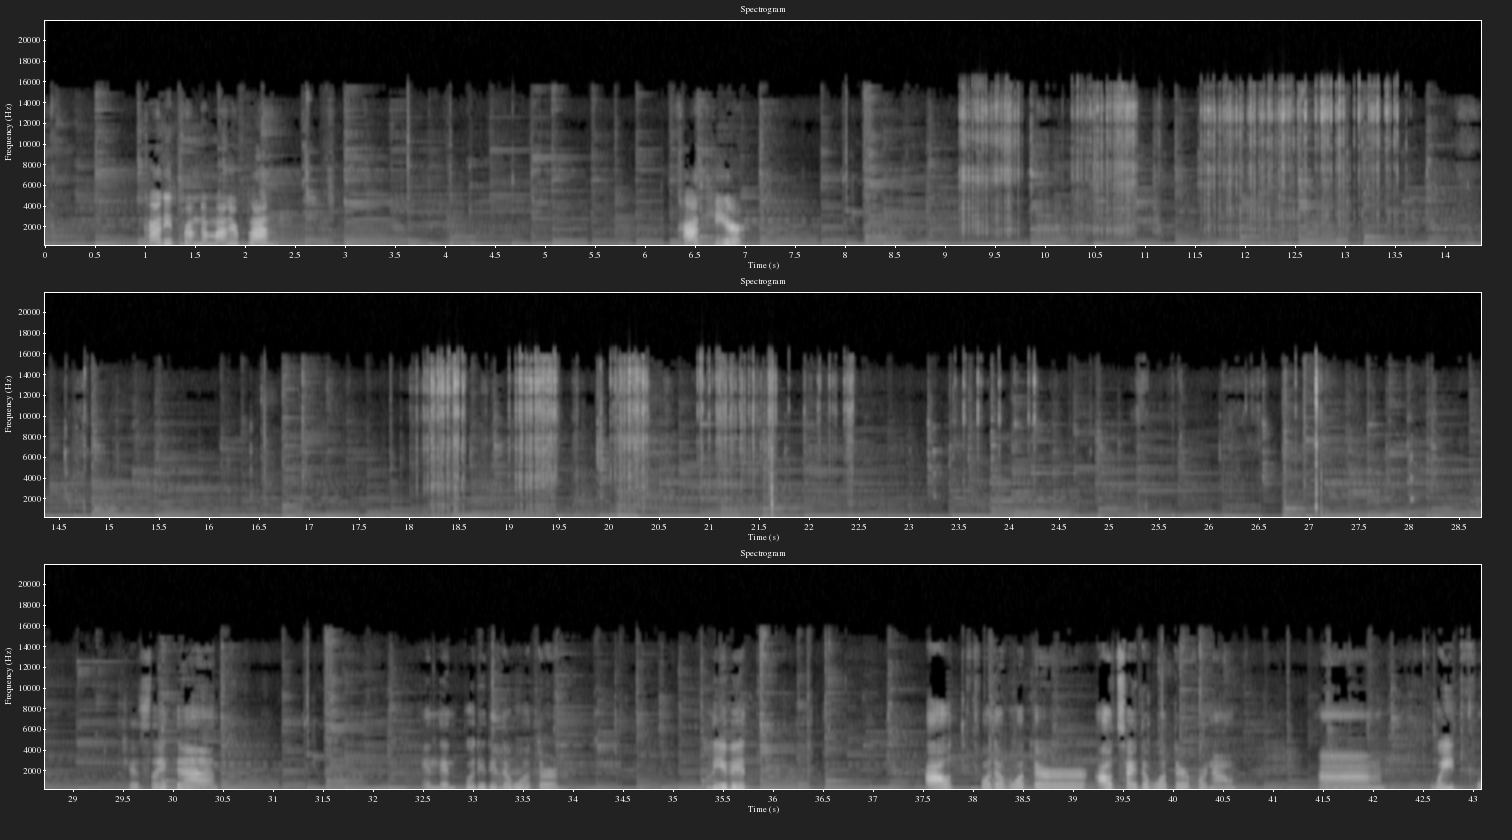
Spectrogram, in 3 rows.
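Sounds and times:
background music with bass: 0.0 - 43.0
scissors snipping a thick leaf: 11.6 - 13.7, 18.0 - 22.6.

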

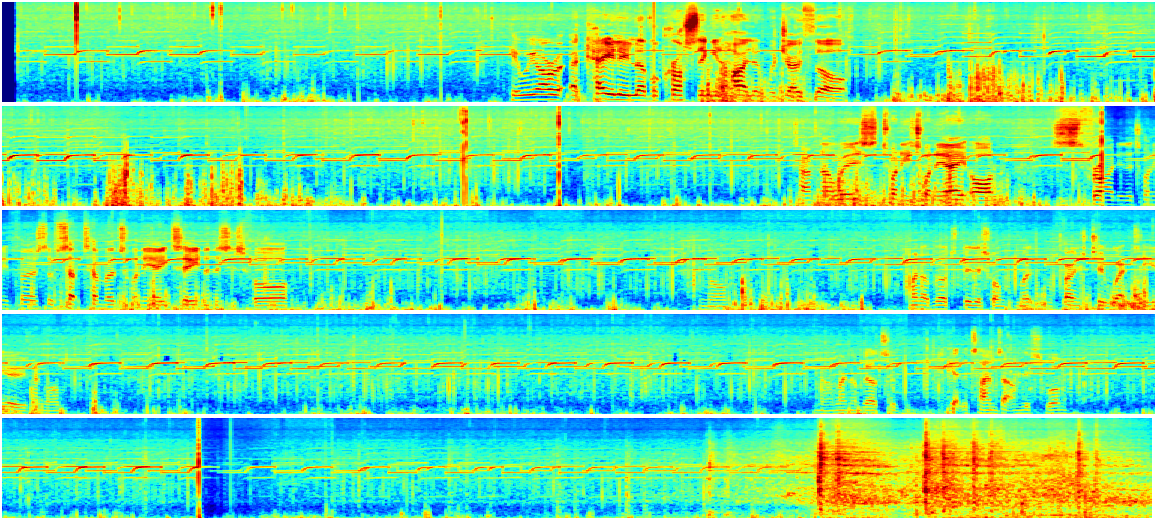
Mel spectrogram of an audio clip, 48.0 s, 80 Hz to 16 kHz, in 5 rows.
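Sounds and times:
level crossing alarm warbling: 0.1 - 48.0
low rumbling noise: 1.1 - 48.0.

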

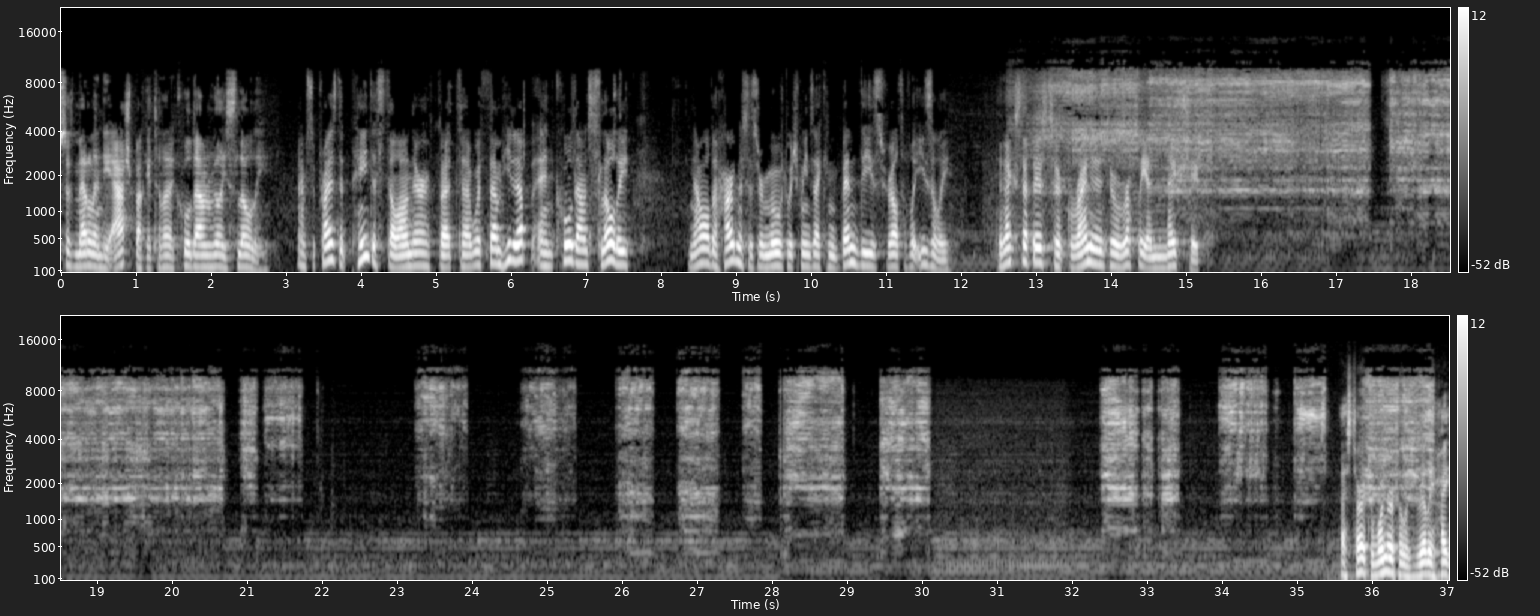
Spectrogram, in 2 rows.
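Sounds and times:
bench grinder motor hum: 12.0 - 37.0
metal grinding hiss: 12.6 - 15.5, 35.0 - 37.0.

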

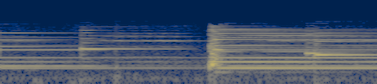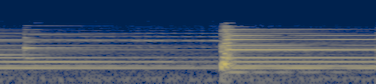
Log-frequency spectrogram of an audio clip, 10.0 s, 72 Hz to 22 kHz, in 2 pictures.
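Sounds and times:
guitar chord ringing: 0.0 - 10.0.

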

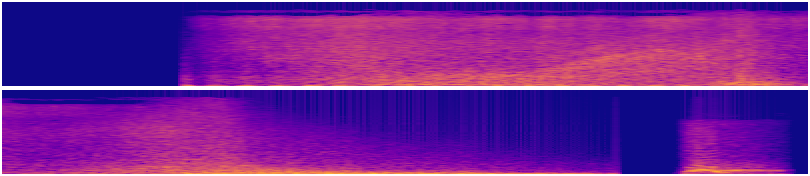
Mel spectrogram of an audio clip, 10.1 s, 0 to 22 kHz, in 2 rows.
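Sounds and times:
rising swoosh: 1.2 - 7.2.

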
